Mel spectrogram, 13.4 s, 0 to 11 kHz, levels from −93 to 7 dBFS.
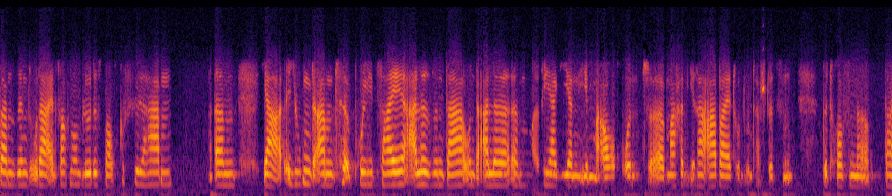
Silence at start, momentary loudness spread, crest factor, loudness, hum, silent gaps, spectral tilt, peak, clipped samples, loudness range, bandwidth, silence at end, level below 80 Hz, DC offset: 0 s; 11 LU; 16 dB; -17 LUFS; none; none; -6 dB/octave; -2 dBFS; under 0.1%; 5 LU; 4.9 kHz; 0 s; -60 dBFS; under 0.1%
